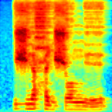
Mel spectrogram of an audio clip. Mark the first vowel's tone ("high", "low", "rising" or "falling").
high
